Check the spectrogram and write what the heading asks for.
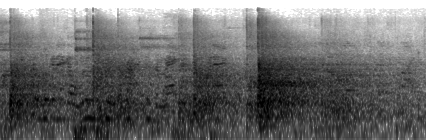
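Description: Squash ball being struck by rackets and hitting the court walls during a rally: sharp cracks roughly every second and a half, each ringing off the walls of the enclosed court.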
